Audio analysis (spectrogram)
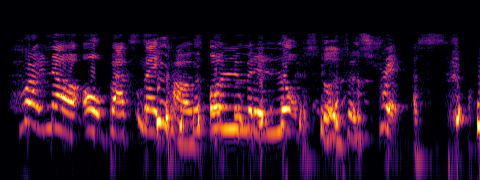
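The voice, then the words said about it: Put-on Australian accent, congested. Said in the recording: “Why do you sound like Pete Dunne doing an Outback commercial? ... Australian accent is kind of hard to do ... I'm so mucused up”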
